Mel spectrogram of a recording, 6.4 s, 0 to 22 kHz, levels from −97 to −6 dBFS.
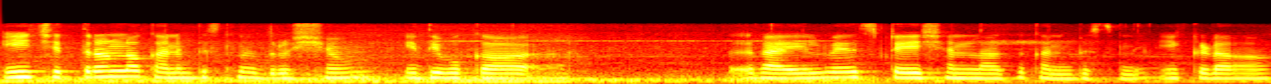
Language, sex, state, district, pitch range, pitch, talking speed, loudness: Telugu, female, Andhra Pradesh, Guntur, 195-225 Hz, 205 Hz, 125 wpm, -18 LUFS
